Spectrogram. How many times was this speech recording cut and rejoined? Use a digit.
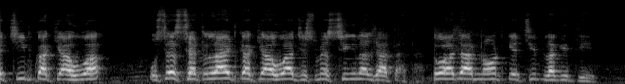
1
